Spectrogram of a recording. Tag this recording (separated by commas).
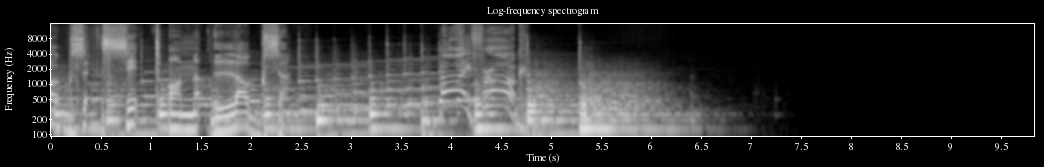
Speech, Music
